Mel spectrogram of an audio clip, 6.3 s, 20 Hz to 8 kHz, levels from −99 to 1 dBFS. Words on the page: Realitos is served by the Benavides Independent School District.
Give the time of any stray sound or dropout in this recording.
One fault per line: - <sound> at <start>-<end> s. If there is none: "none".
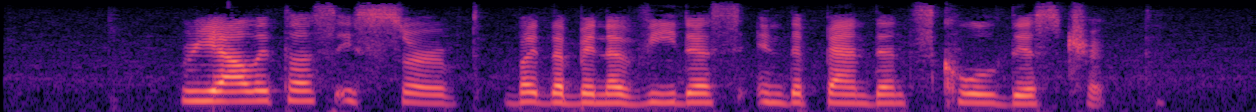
none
